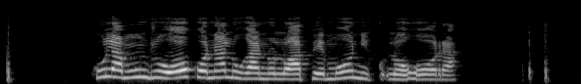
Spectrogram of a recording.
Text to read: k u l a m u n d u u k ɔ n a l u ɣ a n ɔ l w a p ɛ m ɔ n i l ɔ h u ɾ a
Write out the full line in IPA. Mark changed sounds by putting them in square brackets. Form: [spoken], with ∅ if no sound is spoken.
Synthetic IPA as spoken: k u l a m u n d u [ɔ] k ɔ n a l u ɣ a n ɔ l w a p ɛ m ɔ n i l ɔ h [ɔ] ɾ a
